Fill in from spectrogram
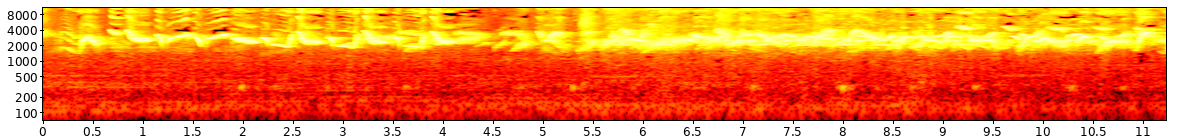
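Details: Chinese hwamei female singing, a male heard behind: long run of varied whistled and slurred phrases for about five seconds, then a dense, continuous tumbling warble of overlapping notes to the end.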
